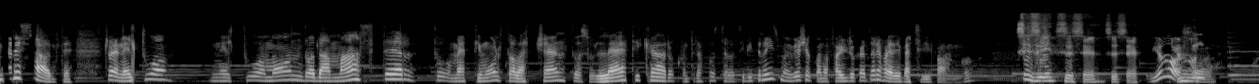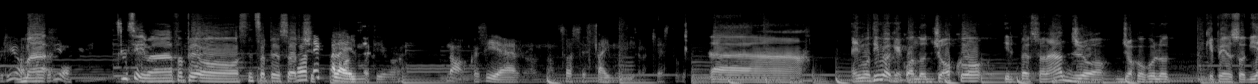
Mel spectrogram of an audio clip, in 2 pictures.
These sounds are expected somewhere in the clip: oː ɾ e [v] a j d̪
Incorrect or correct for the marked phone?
incorrect: f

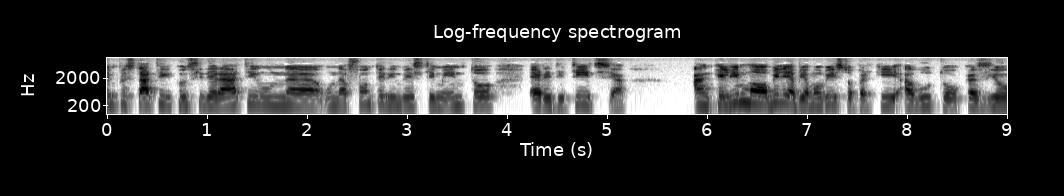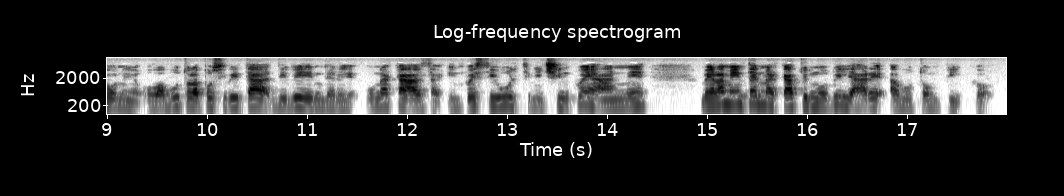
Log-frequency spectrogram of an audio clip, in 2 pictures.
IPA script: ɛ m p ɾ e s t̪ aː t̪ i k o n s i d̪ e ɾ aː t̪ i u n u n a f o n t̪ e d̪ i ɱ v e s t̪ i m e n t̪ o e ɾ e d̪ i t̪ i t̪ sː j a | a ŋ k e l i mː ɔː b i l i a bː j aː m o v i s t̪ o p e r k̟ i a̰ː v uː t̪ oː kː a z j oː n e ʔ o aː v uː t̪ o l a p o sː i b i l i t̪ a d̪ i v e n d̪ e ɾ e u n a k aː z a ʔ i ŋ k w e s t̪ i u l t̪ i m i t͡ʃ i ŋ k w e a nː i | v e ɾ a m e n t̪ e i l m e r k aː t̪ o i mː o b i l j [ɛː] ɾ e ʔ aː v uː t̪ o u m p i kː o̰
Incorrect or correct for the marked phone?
incorrect: aː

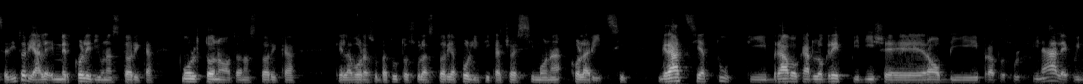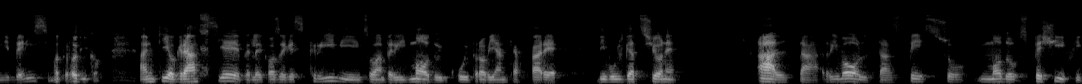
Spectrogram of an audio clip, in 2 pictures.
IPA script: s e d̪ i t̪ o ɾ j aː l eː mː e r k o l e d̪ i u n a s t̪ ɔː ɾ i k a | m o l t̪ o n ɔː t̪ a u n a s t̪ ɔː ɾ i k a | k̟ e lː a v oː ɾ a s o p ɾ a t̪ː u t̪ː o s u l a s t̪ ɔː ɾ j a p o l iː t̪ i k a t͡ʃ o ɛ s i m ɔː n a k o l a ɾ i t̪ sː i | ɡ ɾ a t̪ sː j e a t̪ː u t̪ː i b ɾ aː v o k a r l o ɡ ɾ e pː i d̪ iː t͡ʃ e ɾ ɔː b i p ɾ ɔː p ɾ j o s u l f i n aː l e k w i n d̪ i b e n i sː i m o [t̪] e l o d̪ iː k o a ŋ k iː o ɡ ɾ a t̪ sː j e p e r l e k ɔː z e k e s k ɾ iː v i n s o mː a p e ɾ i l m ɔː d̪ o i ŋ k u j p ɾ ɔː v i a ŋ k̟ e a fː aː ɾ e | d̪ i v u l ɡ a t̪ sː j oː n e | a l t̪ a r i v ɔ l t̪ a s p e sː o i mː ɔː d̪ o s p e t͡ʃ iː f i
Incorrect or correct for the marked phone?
correct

